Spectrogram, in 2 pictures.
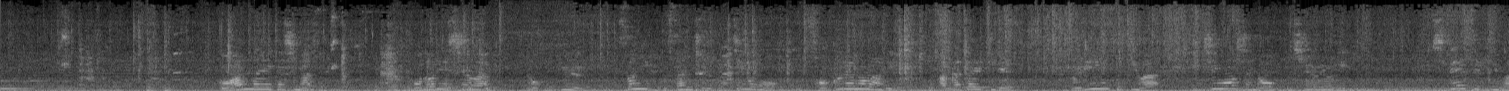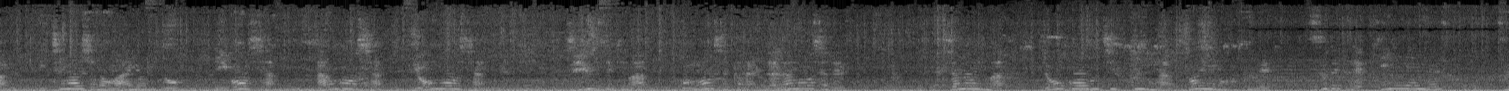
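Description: Steady low running rumble inside a moving limited express train, with indistinct voices talking throughout. The on-board announcement for the next stop starts at the very end.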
